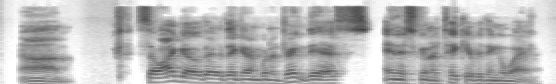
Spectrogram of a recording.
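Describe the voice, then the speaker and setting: A man with a Georgia accent talks at a moderate pace and medium pitch, his intonation lively and his loudness very even. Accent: Georgia (US South). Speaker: podcast guest. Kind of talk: personal testimony in interview.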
